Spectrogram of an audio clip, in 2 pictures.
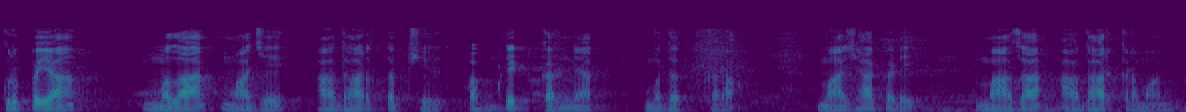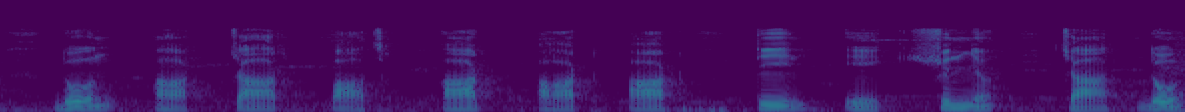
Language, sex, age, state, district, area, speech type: Marathi, male, 60+, Maharashtra, Kolhapur, urban, read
